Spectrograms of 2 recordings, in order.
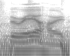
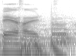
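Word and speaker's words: Bareahard: Oh, it's Bereahard. Oh, my bad, not Bearheart.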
